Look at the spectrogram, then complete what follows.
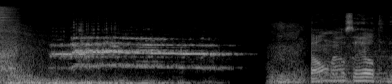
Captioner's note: rooster crows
